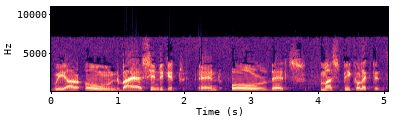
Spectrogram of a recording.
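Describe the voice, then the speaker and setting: In old-time radio drama acting, a man plays a suave, fatherly French casino manager who is wary and apologetic, with a grave, cautioning mood. His voice is fairly low, animated, and slow, smooth-mannered but hesitant. The old radio recording sounds muffled.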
